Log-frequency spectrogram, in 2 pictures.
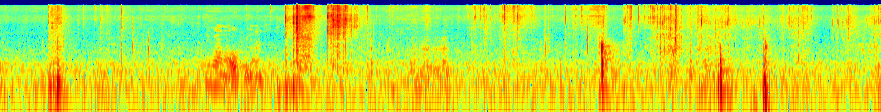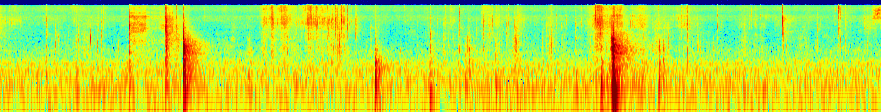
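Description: A boxed pack of flash cards being unwrapped and handled: crinkling and tearing of the wrapping, then scattered sharp taps and clicks as the box and cards are knocked on a table.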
